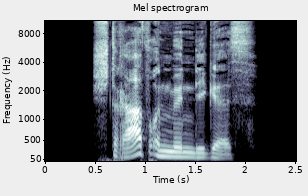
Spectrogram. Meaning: strong/mixed nominative/accusative neuter singular of strafunmündig
- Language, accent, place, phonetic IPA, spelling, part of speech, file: German, Germany, Berlin, [ˈʃtʁaːfˌʔʊnmʏndɪɡəs], strafunmündiges, adjective, De-strafunmündiges.ogg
